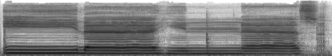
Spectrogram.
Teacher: Common mistakes here are not lengthening the alif after the lam, saying ilahi, stretching the kasra sound under the hamza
